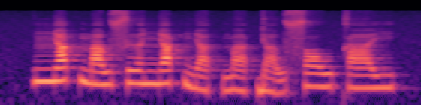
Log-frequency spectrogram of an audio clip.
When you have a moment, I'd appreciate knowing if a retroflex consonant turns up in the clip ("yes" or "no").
no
